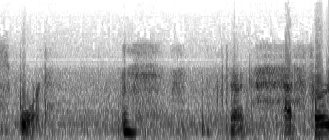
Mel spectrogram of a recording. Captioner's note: laughs uncomfortably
